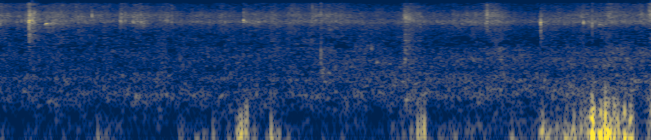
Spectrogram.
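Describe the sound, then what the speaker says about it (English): A small snowmelt creek in March with a little white water, a soft steady trickle and rush of flowing water outdoors, with some wind buffeting the microphone and a louder gust near the end. "A little white water down here, not much, but just a little bit."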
